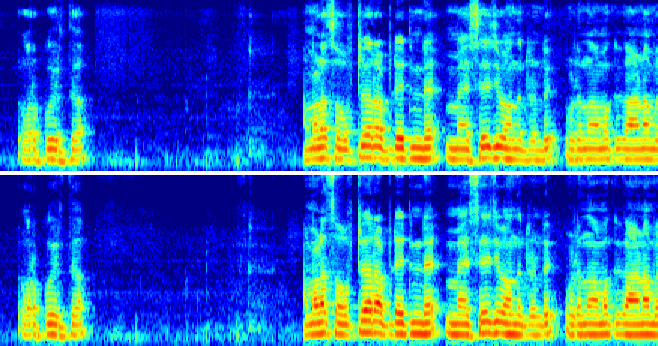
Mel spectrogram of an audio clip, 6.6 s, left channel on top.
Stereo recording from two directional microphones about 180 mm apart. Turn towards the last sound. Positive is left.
turn(degrees=-40)  # may be behind; listen again after turning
